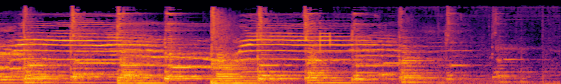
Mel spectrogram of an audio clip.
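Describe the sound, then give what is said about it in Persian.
A domestic cat meows loudly and insistently, a quick run of about ten drawn-out, tonal cries in steady succession, easing slightly toward the end with no voices present. “بر همین اساس تا اینجای کار دانشمندان میگویند این میو میوهای معروف گربه ها بیشتر برای ارتباط گربه های اهلی با دوستان دوپایشان استفاده می شود.”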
